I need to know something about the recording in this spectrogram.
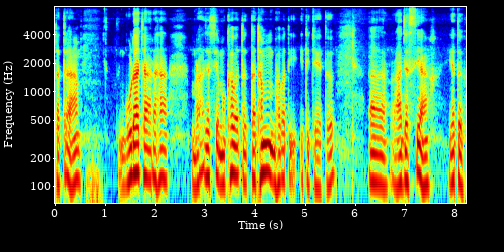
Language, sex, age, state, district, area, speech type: Sanskrit, male, 45-60, Karnataka, Shimoga, rural, spontaneous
